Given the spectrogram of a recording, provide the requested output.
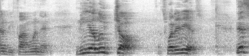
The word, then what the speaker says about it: Niellucciu: Niellucciu.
